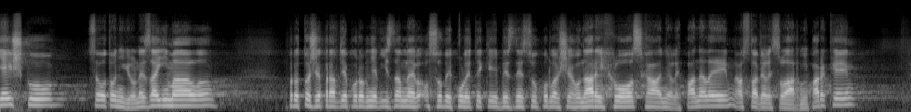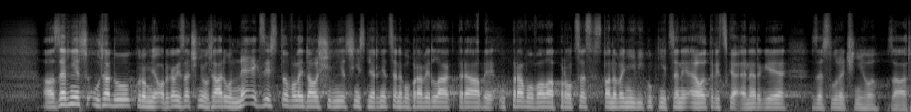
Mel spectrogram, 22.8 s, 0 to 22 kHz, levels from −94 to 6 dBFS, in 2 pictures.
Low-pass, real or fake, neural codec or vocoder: 14.4 kHz; fake; autoencoder, 48 kHz, 32 numbers a frame, DAC-VAE, trained on Japanese speech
